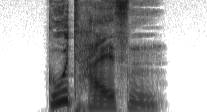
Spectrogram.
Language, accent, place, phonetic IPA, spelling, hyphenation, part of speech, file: German, Germany, Berlin, [ˈɡuːtˌhaɪ̯sn̩], gutheißen, gut‧hei‧ßen, verb, De-gutheißen.ogg
- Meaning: to approve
